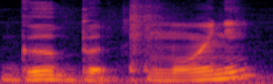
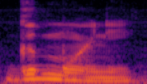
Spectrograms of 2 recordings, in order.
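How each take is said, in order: First: A full stop bursts audibly before morning. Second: The lips close with no burst before morning. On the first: "There is no burst. Yeah, you don't you, you don't say good morning" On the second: "in connected speech might be pronounced as good morning"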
